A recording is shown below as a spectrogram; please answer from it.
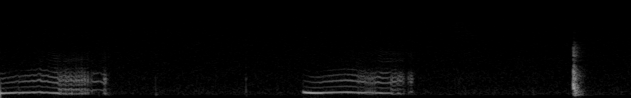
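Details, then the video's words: Domestic cat asleep, snoring instead of purring: two drawn-out, low buzzing breaths about three seconds apart, followed by a single sharp click near the end. "いびきをかく猫 - snoring cat"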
